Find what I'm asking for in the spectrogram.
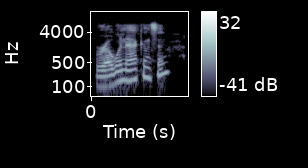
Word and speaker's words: Rowan Atkinson: It's Ron Atkinson. – I don't know who Atkinson is. Who's that? – Am I saying his name wrong? Rowan Atkinson? – Oh, Rowan Atkinson.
